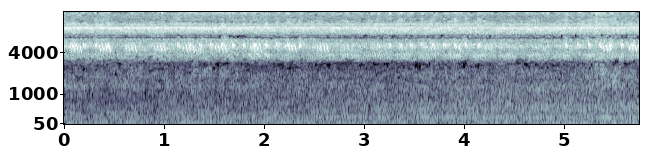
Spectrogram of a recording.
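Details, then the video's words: After a typhoon, crickets chirp over moist earth, their high trills pulsing rapidly and evenly in stacked bands above a constant low background hum. "귀뚜라미, 풀벌레소리"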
